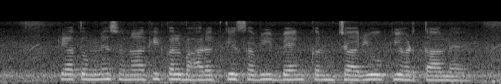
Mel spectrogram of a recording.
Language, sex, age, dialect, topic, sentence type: Hindi, female, 18-24, Kanauji Braj Bhasha, banking, statement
